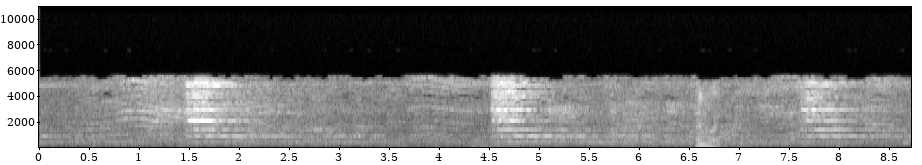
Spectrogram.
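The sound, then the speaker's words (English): A bell, rung by a man pulling a rope, rings repeatedly, each clang struck every couple of seconds with a long humming tone ringing on between strikes, with a brief spoken word over it. “There's a man pulling a rope. We just have to ask the man, stop pulling the rope, and the bell stops.”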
